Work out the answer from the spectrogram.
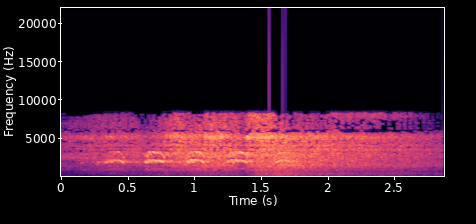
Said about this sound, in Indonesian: Wah, burung Sri Gunting. Oh, bukan main. Lincah sekali burung itu. Gerakannya cepat laksana kilat. Berkelebat-kelebat, menyambar-nyambar dengan ganas.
